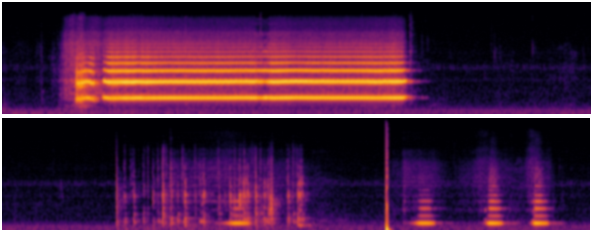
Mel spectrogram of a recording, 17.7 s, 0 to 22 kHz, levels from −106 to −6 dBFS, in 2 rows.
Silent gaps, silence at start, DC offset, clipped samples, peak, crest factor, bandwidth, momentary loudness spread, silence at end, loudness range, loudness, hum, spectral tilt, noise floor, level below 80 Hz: none; 1.1 s; under 0.1%; under 0.1%; -6 dBFS; 16 dB; 7.6 kHz; 19 LU; 0.65 s; 21 LU; -16 LUFS; 50 Hz at -70 dBFS; -5 dB/octave; -73 dBFS; -44 dBFS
